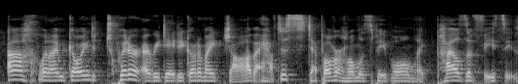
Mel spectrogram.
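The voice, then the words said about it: Mocking entitled 'Becky' voice. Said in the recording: “I did a Becky voice”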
